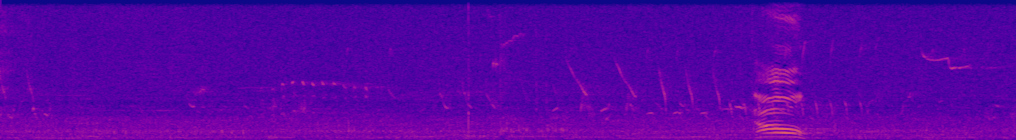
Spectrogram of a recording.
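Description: Outdoor ambience with faint bird chirps over a steady low murmur. About three-quarters of the way in comes one short, loud call that rises and falls in pitch.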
